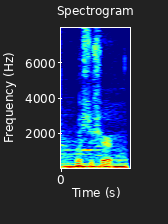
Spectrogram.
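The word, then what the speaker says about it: Worcestershire: Worstershure. Worst sauce. Worst sauce. Spell that one.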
